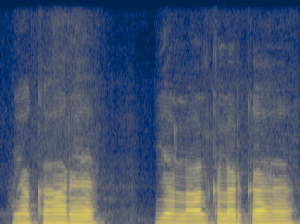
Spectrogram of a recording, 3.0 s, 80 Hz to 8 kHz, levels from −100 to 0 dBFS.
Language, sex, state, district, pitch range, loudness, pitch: Hindi, male, Jharkhand, Deoghar, 140-150 Hz, -17 LUFS, 145 Hz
